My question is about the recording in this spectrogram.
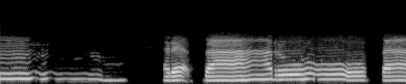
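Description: A woman singing an unaccompanied chant, slow and drawn out, with long held notes that waver in pitch. The singing breaks off briefly about a second in and again near the end for breaths.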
